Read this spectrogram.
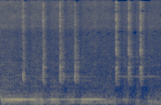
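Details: Honda Vario with original, unmodified exhaust: a steady engine hum with a hollow tapping rattle in bursts as revs rise, a vibration felt while riding; a loose baffle rattling inside the muffler.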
